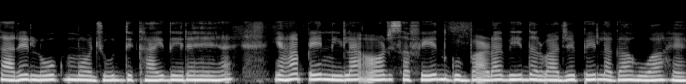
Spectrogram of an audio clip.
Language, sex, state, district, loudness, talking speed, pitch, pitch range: Hindi, female, Uttar Pradesh, Jyotiba Phule Nagar, -10 LUFS, 165 wpm, 210 Hz, 200-215 Hz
